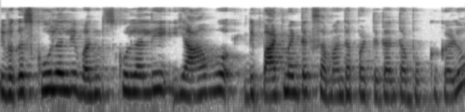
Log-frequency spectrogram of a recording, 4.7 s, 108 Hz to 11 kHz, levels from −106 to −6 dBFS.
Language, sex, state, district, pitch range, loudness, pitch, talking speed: Kannada, female, Karnataka, Chamarajanagar, 215-255 Hz, -18 LUFS, 230 Hz, 180 wpm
